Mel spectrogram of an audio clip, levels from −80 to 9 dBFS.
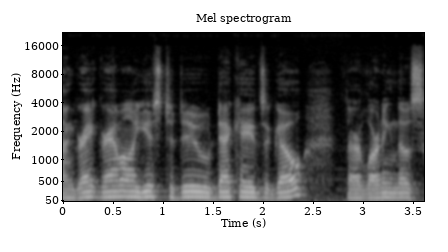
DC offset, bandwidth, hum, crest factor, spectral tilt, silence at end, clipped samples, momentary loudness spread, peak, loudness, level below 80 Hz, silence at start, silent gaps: under 0.1%; over 20 kHz; none; 16 dB; -5 dB/octave; 0 s; under 0.1%; 8 LU; -6 dBFS; -22 LUFS; -54 dBFS; 0 s; none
